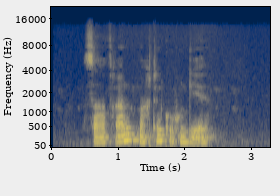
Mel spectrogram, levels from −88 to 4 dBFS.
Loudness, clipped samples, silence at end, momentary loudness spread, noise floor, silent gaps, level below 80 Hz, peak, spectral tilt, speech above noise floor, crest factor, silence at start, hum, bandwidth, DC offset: -20 LUFS; under 0.1%; 0.8 s; 6 LU; -51 dBFS; none; -46 dBFS; -4 dBFS; -5.5 dB/octave; 33 dB; 18 dB; 0.5 s; none; 14 kHz; under 0.1%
